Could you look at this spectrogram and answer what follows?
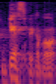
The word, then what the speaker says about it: despicable: My faults are so despicable, vile, low, that only... – Kenneth Williams. – Deviation. The root is despite, therefore it's pronounced despicable. No, you don't accent the I.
